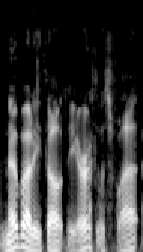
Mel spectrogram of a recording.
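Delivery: ordinary talk, nothing marked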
